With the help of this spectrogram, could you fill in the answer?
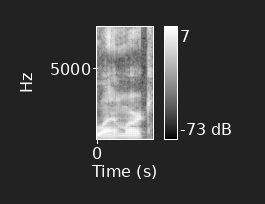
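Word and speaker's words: LVNDMARK: So Landmark, he's, he plays Escape from Tarkov, and he's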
